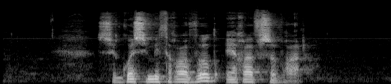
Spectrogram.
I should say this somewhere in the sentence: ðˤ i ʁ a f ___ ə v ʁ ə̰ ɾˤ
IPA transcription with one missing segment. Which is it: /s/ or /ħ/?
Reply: s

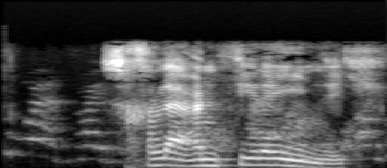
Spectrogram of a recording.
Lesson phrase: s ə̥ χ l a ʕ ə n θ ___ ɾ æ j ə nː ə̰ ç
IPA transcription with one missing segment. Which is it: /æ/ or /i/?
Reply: i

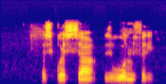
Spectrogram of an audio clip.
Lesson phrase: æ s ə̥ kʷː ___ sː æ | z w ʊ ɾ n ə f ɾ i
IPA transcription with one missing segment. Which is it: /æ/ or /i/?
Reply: æ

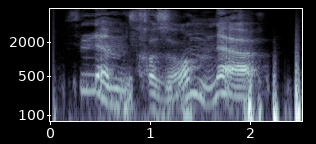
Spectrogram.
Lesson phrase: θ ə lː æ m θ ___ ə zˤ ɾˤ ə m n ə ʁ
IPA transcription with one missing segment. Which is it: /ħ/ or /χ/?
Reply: χ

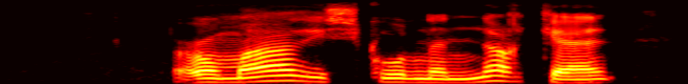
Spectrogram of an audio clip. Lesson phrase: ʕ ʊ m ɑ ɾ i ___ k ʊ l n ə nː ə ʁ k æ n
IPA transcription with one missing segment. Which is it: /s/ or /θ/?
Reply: s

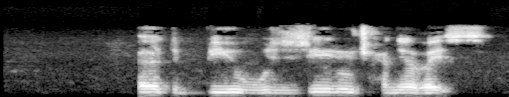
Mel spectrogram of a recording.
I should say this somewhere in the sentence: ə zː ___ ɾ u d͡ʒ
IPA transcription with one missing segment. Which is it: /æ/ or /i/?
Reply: i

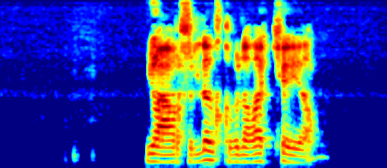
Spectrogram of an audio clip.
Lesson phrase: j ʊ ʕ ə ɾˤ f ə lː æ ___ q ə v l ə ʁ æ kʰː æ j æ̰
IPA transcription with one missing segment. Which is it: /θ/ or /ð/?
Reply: ð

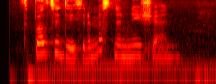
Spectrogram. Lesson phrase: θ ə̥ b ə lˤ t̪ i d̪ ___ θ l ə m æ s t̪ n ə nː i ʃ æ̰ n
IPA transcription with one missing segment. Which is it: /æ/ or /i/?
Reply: i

